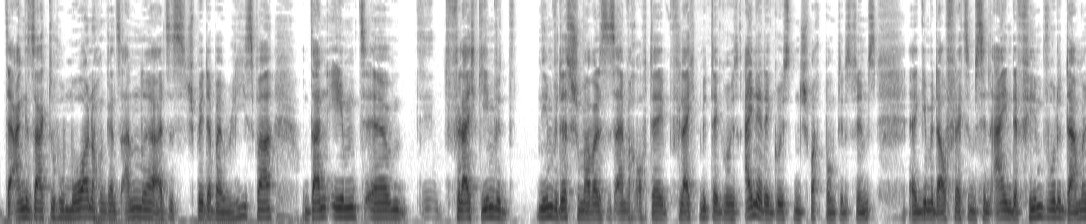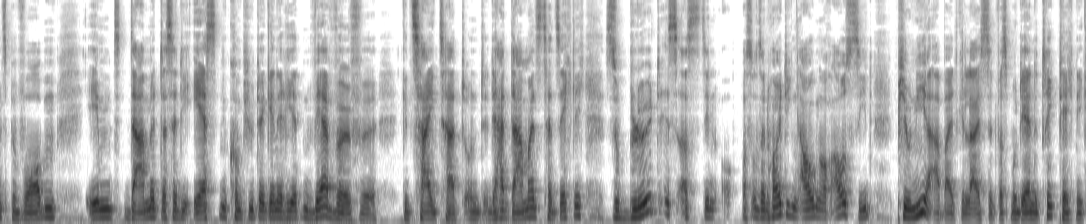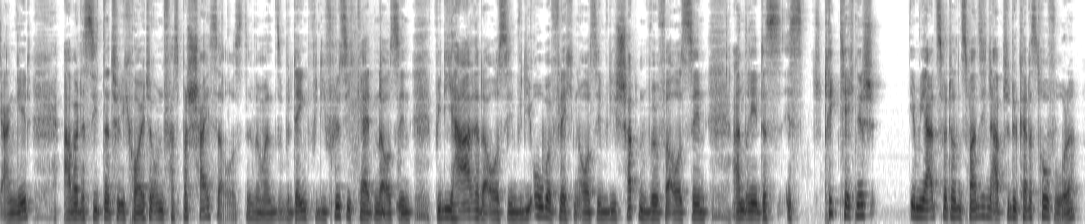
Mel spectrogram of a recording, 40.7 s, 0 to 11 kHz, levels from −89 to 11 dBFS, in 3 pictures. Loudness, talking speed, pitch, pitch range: -16 LUFS, 190 wpm, 110 Hz, 100-120 Hz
